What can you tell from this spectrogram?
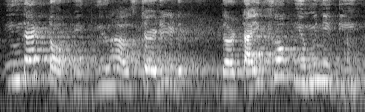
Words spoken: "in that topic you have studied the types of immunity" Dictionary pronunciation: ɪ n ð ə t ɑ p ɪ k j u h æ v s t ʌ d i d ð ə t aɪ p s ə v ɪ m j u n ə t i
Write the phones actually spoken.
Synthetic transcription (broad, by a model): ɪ n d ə t ɑ p ɪ k j u h æ v s t ʌ d i d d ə t aɪ p s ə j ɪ m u n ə t i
